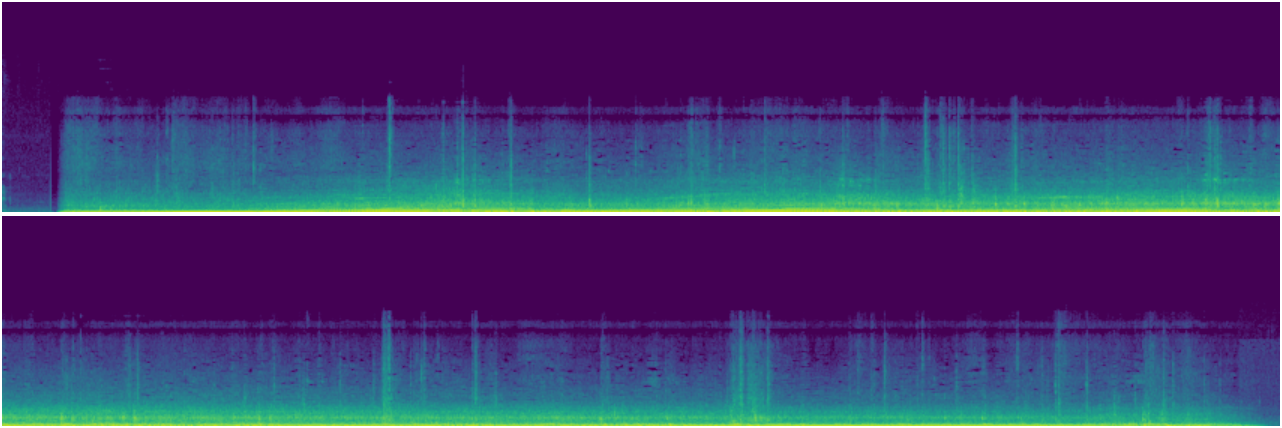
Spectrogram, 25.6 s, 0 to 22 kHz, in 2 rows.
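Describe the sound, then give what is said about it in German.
A turbocharged Audi RS2 engine revs up through several gear changes on a test drive, then settles into a steady loud drone, with a faint turbo whistle and brief wastegate chirps; no one speaks. “Gibt leider ein kleines bisschen Nebengeräusche, aber wenn ihr ganz genau hinhört, könnt ihr dafür sogar den Turbo pfeifen und das Wastegate zwitschern hören.”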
